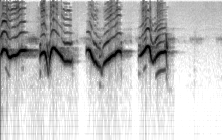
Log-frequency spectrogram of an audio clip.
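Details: Silver-eared mesia giving a lure song: four loud whistled phrases, each a wavering, slurred note dipping and rising, separated by short gaps, then silence.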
